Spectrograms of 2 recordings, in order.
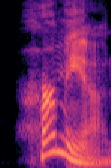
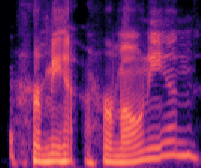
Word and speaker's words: Hermione: Uh, Paula Creger Conrad's mom says Emma Watson as Hermione. Am I saying that right? I didn't see that. Hermonian. Hermonian. Her. What is that word? Hermione. Hermione. Yes. Is that how you say it? Yeah.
